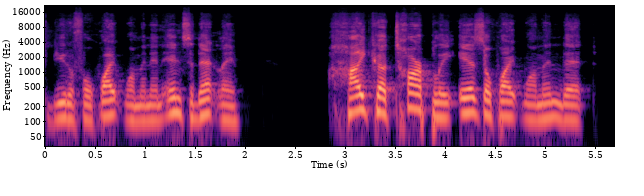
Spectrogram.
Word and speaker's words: Heike Tarpley: This is how you say her name, Heike Tarpley.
